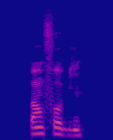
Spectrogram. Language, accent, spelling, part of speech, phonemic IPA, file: French, France, panphobie, noun, /pɑ̃.fɔ.bi/, LL-Q150 (fra)-panphobie.wav
- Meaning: panphobia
